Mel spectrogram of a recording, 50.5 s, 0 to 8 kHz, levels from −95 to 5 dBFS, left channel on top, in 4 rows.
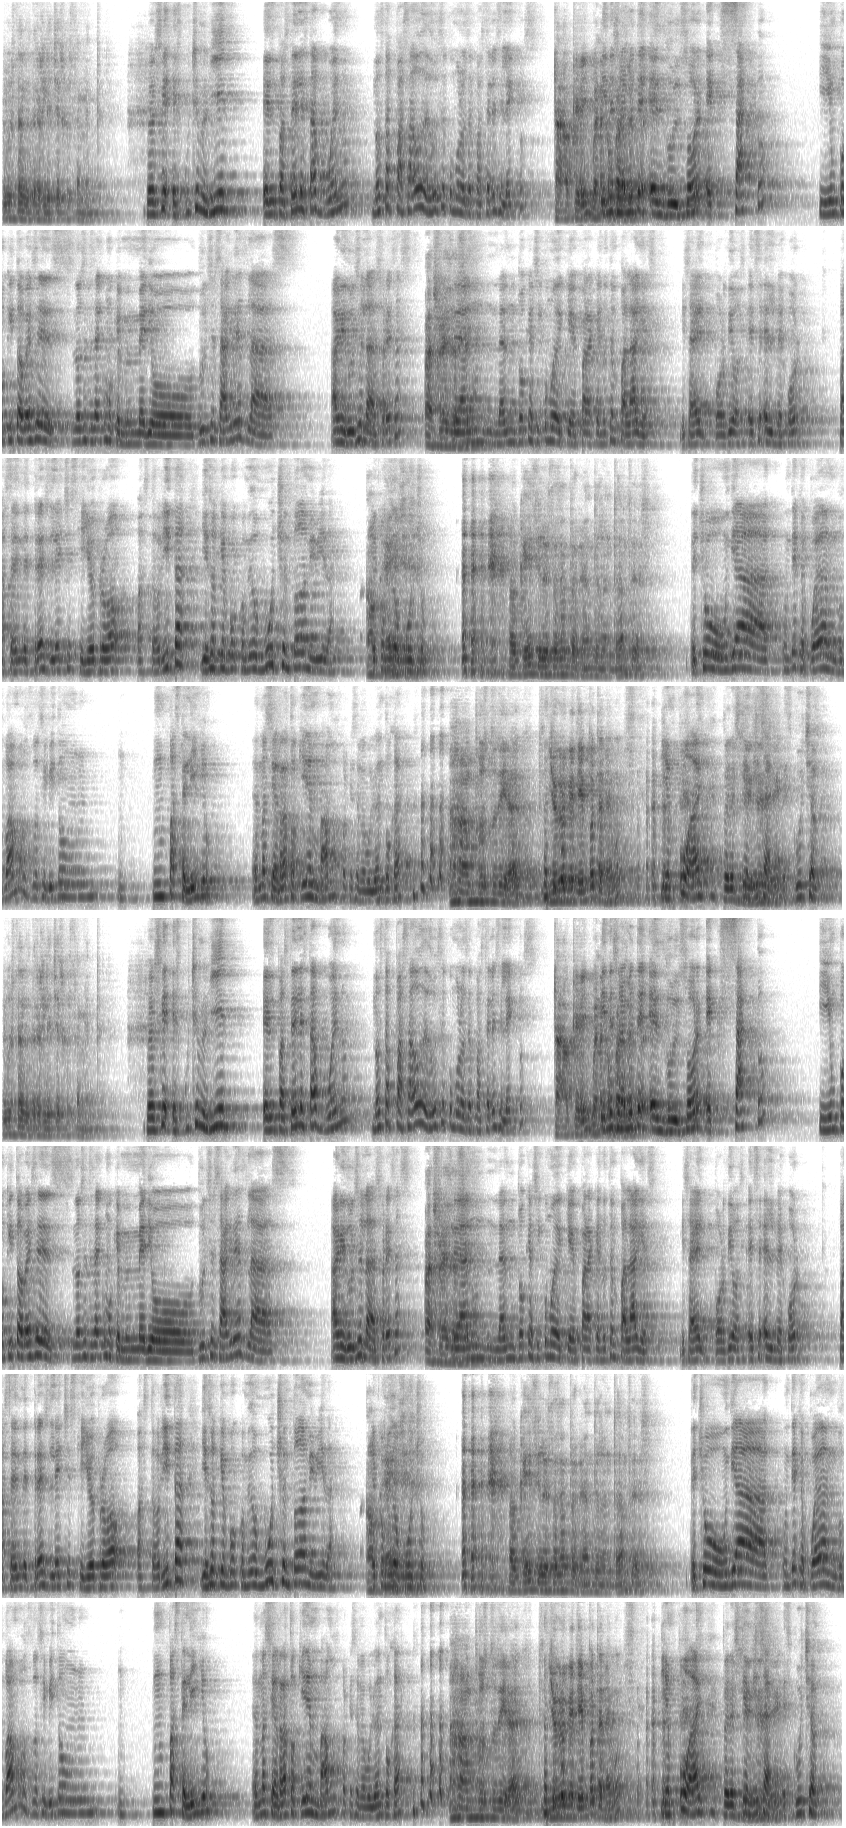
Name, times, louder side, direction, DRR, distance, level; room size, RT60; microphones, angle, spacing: voice 1, 0.0-1.4 2.0-2.2 8.3-9.5 19.0-19.7 30.7-31.5 32.1-35.0 44.6-48.2 48.8-49.6, equal, 15° right, 2 dB, 3.3 m, -24 dB
voice 2, 2.2-3.4 3.9-5.2 5.5-7.7 9.0-11.5 12.3-16.7 17.6-18.6 19.4-22.4 22.8-24.6 25.2-30.3 30.8-31.6 35.6-39.3 39.6-39.7 40.1-41.1 41.6-44.5 46.0-46.2 47.8-50.1, right 1 dB, 45° right, 4 dB, 1.2 m, -21 dB
28.0 x 17.5 x 7.1 m, 1.2 s
head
